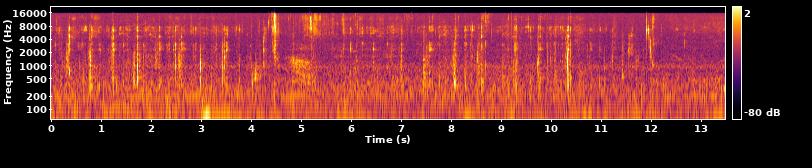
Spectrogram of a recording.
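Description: Close-miked chewing and biting of crisp fried khinkali (pan-fried Georgian dumpling dough): a string of short, crackly crunches and wet mouth clicks.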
